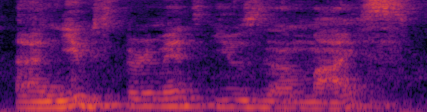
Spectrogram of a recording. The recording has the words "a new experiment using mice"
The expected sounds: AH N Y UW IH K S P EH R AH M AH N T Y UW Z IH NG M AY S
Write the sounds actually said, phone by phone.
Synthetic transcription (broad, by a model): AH N Y UW IH K S P EH R AH M AH N T Y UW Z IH M AY S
